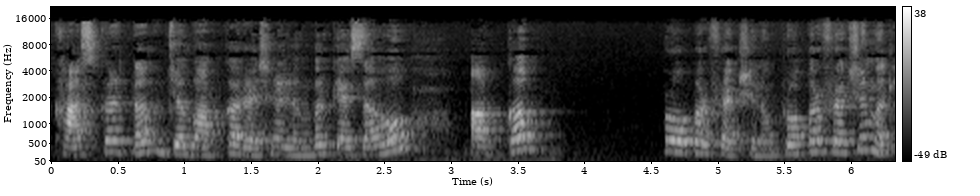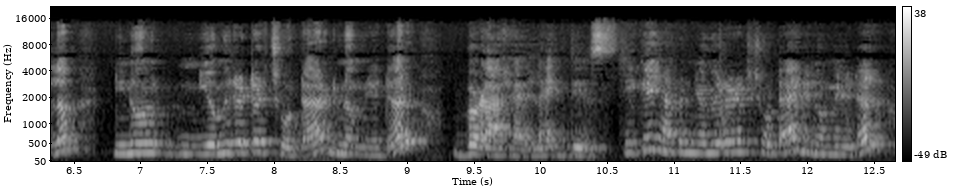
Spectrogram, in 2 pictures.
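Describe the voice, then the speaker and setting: Recorded from a distance in an echoey room, a woman with a slightly high, expressive voice speaks at a moderate pace. She's a math teacher walking her students through the steps with patience, repeating them and putting questions to the class.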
